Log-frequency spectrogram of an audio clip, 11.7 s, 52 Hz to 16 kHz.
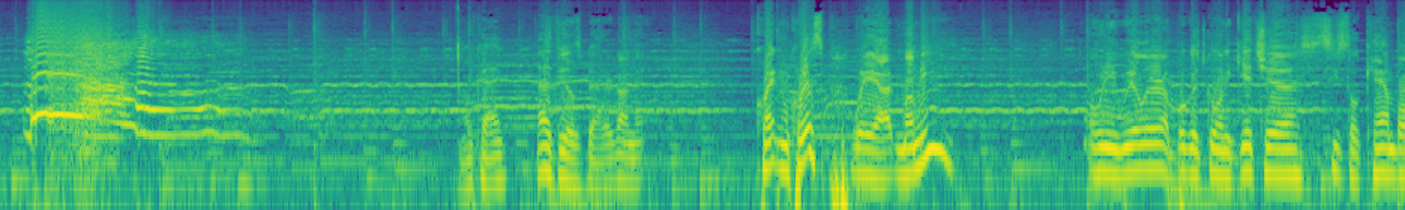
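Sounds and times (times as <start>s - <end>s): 
single loud scream with wavering pitch: 0.2s - 2.1s
speech: 4.0s - 5.6s, 6.3s - 8.0s, 9.1s - 11.7s.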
